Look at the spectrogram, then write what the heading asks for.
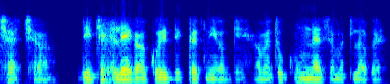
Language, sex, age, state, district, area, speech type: Hindi, male, 45-60, Madhya Pradesh, Bhopal, urban, conversation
